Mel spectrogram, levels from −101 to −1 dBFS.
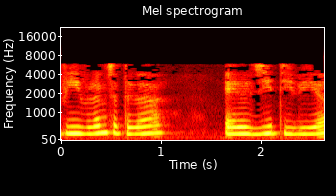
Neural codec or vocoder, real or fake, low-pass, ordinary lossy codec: codec, 24 kHz, 1.2 kbps, DualCodec; fake; 7.2 kHz; MP3, 24 kbps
